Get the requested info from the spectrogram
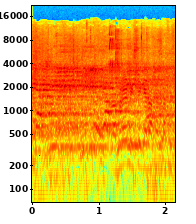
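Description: Basketball game sounds on a wooden indoor court: sneakers squeaking and a ball bouncing as players run the floor, with voices in the echoing hall.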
